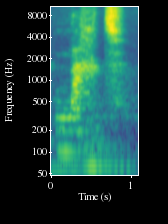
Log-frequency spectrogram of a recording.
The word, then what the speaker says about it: Nacht: On la prononce dans des cas spéciaux, Par exemple, si vous avez un A avant le CH, là, on dit que c'est un cha. Le CH, ça se prononce cha. Par exemple, Nacht.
